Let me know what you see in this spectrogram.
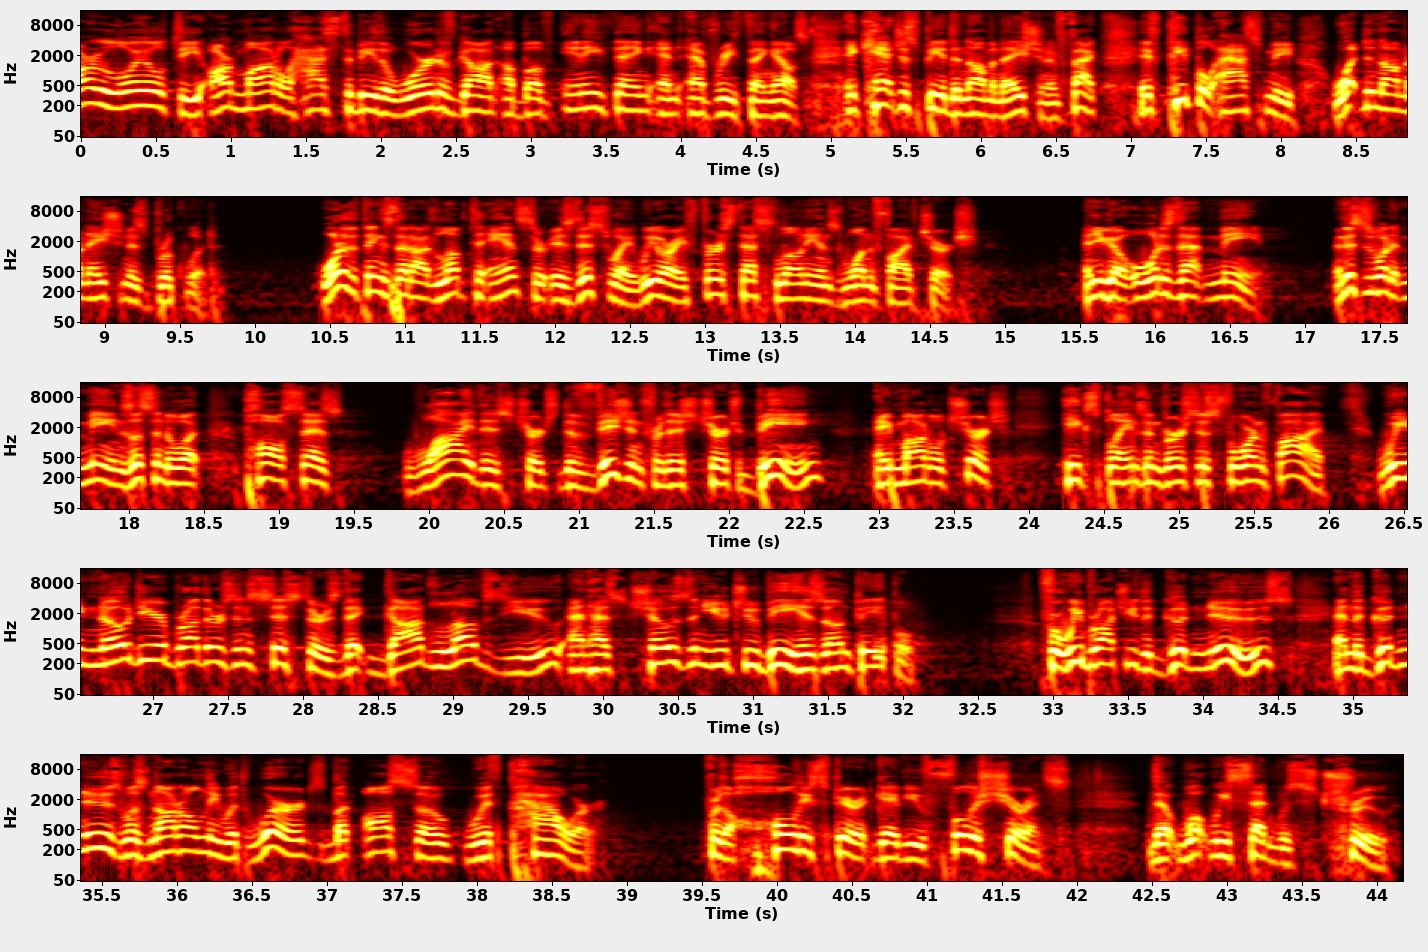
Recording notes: Recorded live at Brookwood Church on 10.01.23.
